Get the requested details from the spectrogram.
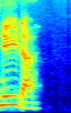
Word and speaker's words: Nuala: but it's pronounced different. So you wouldn't think it with a name like Nuala, but it is just because there's in Ireland it's kind of semi-common, but it's always pronounced Nuala.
